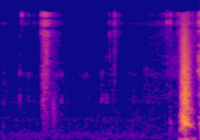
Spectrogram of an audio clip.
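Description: Near silence, broken by a faint click about half a second in, then a short, loud "uh-hum" from a person with a thump under it near the end.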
